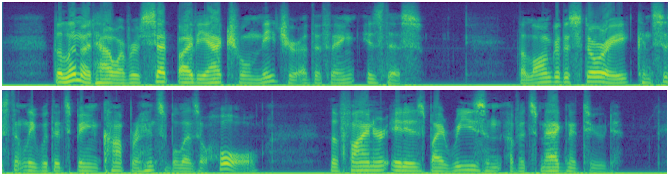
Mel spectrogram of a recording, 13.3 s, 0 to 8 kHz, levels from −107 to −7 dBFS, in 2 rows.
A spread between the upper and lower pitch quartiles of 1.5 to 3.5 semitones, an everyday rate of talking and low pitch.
Yes: average, 2.9 semitones; average, 155 wpm; low, 130 Hz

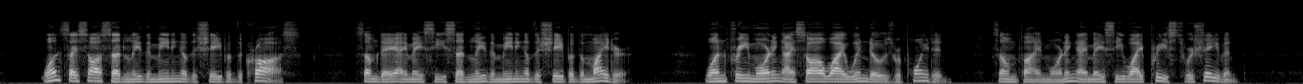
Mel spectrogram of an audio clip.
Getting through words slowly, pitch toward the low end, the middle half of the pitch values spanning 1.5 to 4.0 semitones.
No: fast, 205 wpm; low, 125 Hz; average, 2.8 semitones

